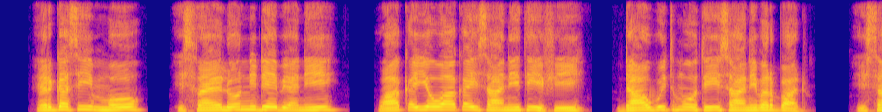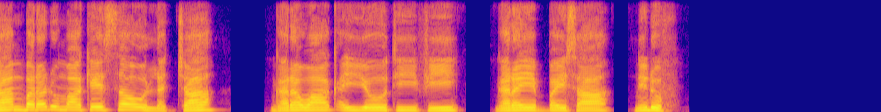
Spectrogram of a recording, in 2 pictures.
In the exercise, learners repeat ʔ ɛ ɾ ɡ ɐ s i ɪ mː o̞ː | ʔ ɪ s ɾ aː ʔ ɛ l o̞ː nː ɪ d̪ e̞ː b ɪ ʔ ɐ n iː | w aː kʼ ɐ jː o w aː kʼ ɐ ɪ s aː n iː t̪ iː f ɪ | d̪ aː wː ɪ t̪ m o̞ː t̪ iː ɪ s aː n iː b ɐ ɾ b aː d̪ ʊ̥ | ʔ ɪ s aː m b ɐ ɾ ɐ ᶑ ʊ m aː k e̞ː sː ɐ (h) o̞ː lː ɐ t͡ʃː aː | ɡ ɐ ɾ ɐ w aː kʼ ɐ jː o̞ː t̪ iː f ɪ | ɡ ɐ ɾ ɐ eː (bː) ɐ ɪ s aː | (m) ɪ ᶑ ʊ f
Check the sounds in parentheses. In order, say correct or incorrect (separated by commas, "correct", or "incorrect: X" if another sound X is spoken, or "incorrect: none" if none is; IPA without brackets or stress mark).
correct, correct, incorrect: n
